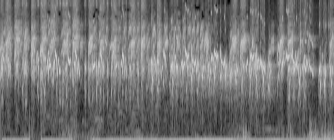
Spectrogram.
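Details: Sooty-headed bulbuls on a bird-luring recording give a dense, unbroken chatter of bright, bubbly chirps, several birds overlapping at a quick pace with no pauses between phrases.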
